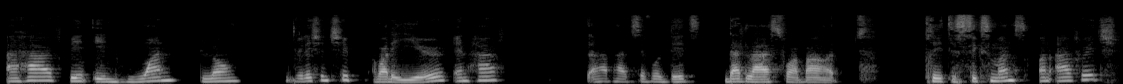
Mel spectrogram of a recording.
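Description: A man in his late twenties from Cameroon, a guest speaking in a measured, slightly hesitant way. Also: medium pitch, expressive, mellow, slightly rough. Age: late 20s. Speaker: panel guest. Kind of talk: casual conversation.

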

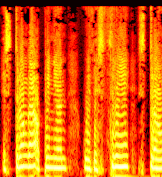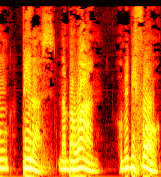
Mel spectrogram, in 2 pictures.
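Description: Namibian accent, medium pitch, impromptu political talk, emphatic repetition, rhetorical questions, dry close sound. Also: slow, no echo. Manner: emphatic, repeats phrases, poses rhetorical questions and answers them. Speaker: political speaker.

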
